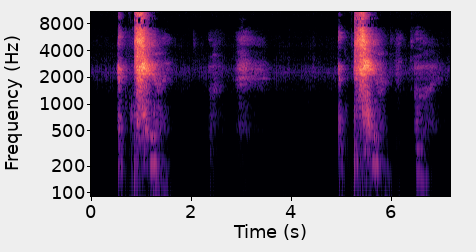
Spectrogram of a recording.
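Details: Two forceful sneezes, each with a sharp in-breath before and a small trailing sound after; repeated hay fever sneezing after long stifling outdoors, recorded in a toilet cubicle, with the nose feeling full of pollen.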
